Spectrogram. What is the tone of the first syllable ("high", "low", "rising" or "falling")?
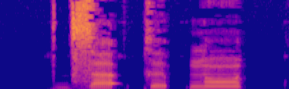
low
